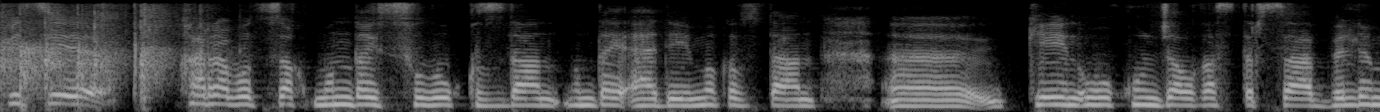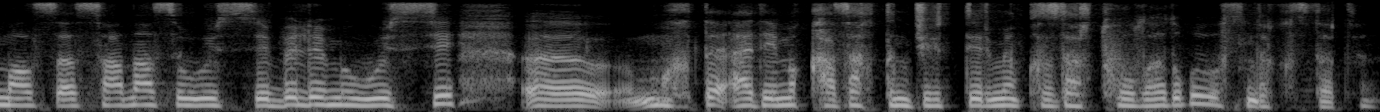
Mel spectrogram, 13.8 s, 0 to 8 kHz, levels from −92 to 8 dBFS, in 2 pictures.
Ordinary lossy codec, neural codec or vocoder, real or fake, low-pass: AAC, 48 kbps; none; real; 7.2 kHz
